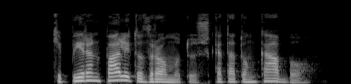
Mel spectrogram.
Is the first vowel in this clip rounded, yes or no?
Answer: no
